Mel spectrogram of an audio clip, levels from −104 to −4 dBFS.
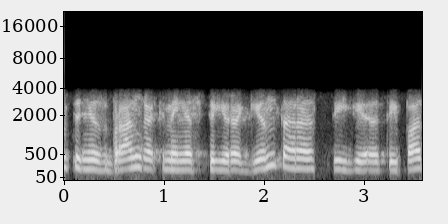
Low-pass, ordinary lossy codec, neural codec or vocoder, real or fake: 3.6 kHz; Opus, 16 kbps; vocoder, 22.05 kHz, 80 mel bands, HiFi-GAN; fake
